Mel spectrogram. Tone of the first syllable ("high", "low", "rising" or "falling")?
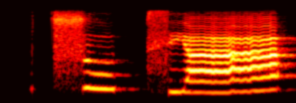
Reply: high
